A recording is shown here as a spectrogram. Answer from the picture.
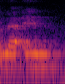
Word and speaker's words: La Haine: Oh, La Haine.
